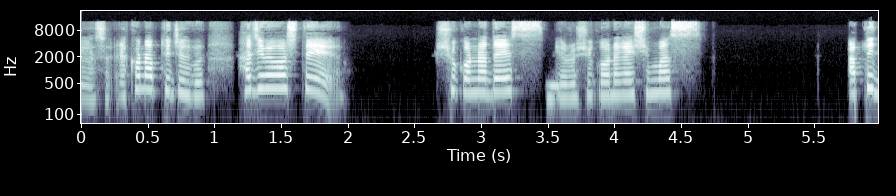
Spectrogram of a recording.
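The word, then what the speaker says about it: はじめまして: আচ্ছা, তাহলে এই দেখেন, এখানে একটু দেখেন, হাজিমে মাসতে যেটা বললেন, আমার উচ্চারণের ক্ষেত্রে এভাবেই টোনটা উপর থেকে নিচে নামলো। শুরুটা খুব ভদ্রভাবে, মাঝখানে একটু একই রেঞ্জে গিয়ে লাস্টে দিয়ে টানটা দিয়ে নিচের দিকে নামলো।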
